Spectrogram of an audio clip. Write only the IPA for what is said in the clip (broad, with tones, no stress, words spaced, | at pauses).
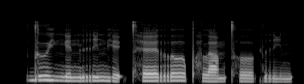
dɯː˥˩jŋe˧nri˦˥nje˨˩ʔ tʰɛː˦˥rɤː˥˩ pʰla˧mtʰɤː˧kri˧n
